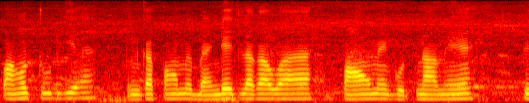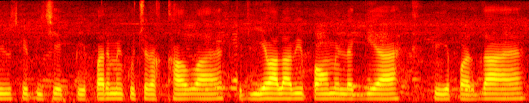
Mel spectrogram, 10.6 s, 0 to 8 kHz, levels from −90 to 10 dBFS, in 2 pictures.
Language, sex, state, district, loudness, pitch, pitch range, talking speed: Hindi, male, Bihar, Araria, -20 LUFS, 140 Hz, 135-145 Hz, 205 wpm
